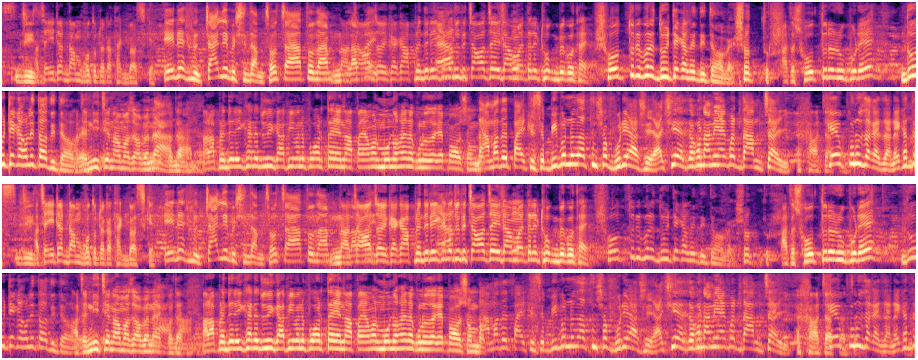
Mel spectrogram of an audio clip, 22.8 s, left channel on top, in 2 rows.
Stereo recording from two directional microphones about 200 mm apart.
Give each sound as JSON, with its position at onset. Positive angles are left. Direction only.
{"t": 2.0, "sound": "a man's voice", "side_deg": 65}
{"t": 4.4, "sound": "a man's voice", "side_deg": -10}
{"t": 6.9, "sound": "a man's voice", "side_deg": -15}
{"t": 7.6, "sound": "a man's voice", "side_deg": 60}
{"t": 10.0, "sound": "a man's voice", "side_deg": -15}
{"t": 11.3, "sound": "a man's voice", "side_deg": 55}
{"t": 12.4, "sound": "a man's voice", "side_deg": -15}
{"t": 16.7, "sound": "a man's voice", "side_deg": -25}
{"t": 17.3, "sound": "a man's voice", "side_deg": 60}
